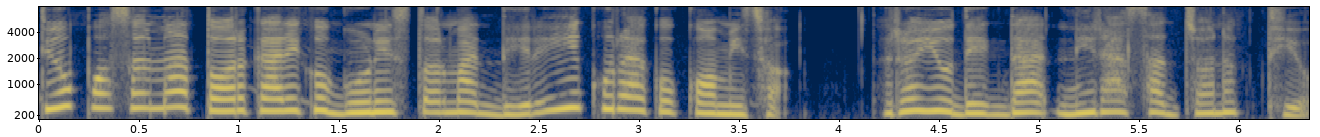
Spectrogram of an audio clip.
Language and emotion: Nepali, sad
